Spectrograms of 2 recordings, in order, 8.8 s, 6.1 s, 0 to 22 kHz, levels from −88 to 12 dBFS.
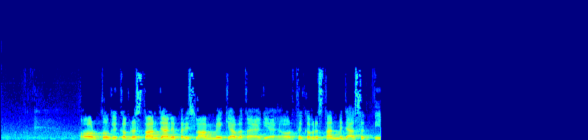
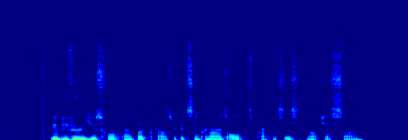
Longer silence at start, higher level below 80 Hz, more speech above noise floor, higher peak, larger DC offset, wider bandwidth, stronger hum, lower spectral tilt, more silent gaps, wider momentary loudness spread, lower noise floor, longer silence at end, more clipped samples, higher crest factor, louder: first, 1.2 s vs 0.75 s; first, -60 dBFS vs -80 dBFS; second, 27 dB vs 38 dB; first, -2 dBFS vs -30 dBFS; neither; second, 11.5 kHz vs 16.5 kHz; neither; second, -5.5 dB/octave vs -7 dB/octave; neither; second, 8 LU vs 16 LU; second, -48 dBFS vs -87 dBFS; first, 3.1 s vs 0.7 s; neither; about the same, 20 dB vs 20 dB; first, -21 LUFS vs -50 LUFS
